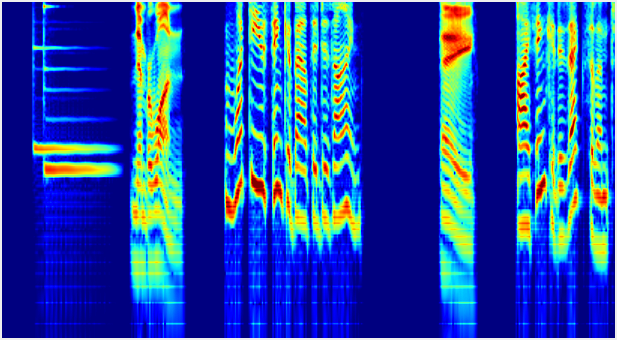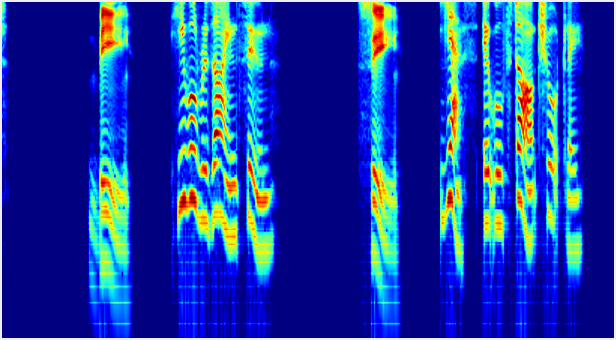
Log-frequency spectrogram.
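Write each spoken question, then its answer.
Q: What do you think about the design?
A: A: I think it is excellent.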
